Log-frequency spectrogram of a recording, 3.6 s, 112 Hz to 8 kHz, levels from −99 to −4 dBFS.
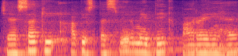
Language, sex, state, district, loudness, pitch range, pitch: Hindi, male, Chhattisgarh, Raipur, -17 LUFS, 135-155 Hz, 145 Hz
